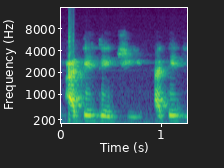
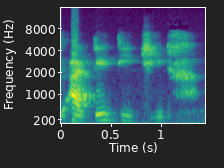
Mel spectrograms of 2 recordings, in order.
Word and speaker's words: Adediji: collected at the ddg i always try and make sure i pronounce it properly not saying adidas so it's a ddg i'm a creative i'm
